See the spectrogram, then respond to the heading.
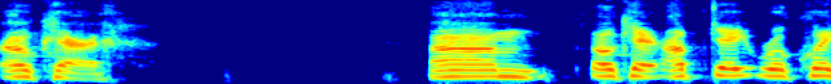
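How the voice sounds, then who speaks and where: The man's voice has a bright, sharp tone. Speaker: real estate investment fund manager. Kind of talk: webinar presentation. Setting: video webinar from a rented basement room. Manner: fast.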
